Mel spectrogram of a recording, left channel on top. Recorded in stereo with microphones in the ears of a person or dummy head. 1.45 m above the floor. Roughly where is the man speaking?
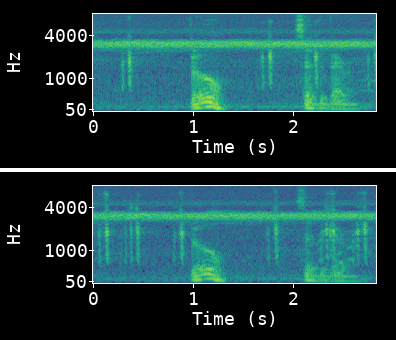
Left.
